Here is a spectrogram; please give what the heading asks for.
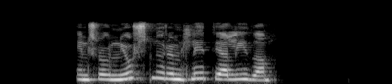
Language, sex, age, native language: Icelandic, female, 20-29, Icelandic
